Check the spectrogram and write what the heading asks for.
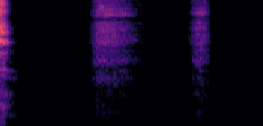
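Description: A short, quiet sniff through the nose a little under a second in, then a brief faint breath.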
